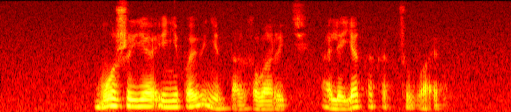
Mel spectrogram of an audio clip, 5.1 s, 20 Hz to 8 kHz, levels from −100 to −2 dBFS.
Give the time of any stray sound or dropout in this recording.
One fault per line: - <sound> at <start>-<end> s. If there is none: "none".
none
